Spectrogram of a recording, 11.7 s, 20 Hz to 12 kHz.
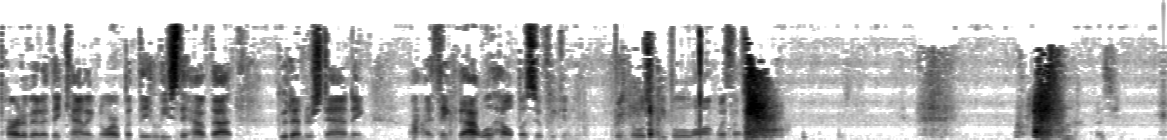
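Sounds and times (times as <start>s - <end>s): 
speech: 0.1s - 8.0s, 10.2s - 11.4s
sneeze: 7.5s - 7.9s, 10.2s - 10.9s.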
